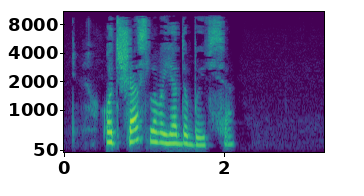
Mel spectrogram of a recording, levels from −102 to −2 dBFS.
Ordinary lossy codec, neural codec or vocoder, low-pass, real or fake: AAC, 32 kbps; none; 9.9 kHz; real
